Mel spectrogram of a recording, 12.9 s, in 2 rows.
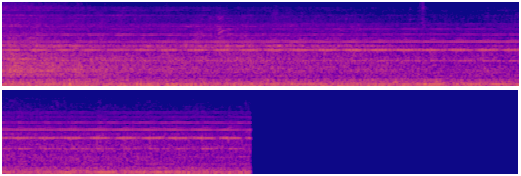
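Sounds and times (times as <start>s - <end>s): distant train rumble: 0.0s - 9.6s
high ringing tones: 0.0s - 9.6s.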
